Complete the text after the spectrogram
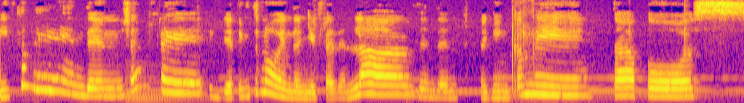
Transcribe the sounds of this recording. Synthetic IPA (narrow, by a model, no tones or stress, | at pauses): it̪̚kɐmɛɛ̃nd̪ɛnʃɛmpɾɛɪɡɛt̪ɪ̃ŋt̪ʊnowɛ̃nd̪ɛnjʊfɛlɪ̃nlavɛ̃nd̪ɛn | nɐɡɪŋkɐmɛt̪aːpos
